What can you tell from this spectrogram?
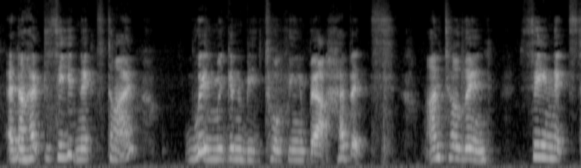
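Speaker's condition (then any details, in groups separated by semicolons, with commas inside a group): Cerebral palsy, dystonic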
